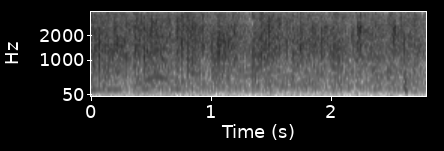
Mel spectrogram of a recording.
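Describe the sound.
Steady applause from a crowd fills the whole stretch, a dense patter of many hands clapping at even loudness, with faint voices mixed in underneath.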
